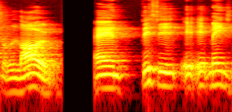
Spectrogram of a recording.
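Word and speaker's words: לא: with the letter Lama the first word is pronounce low and this is it means no and not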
